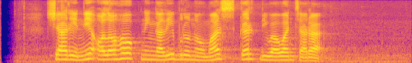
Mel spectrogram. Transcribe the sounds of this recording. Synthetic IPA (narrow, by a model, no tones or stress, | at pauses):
ʃahɾiniʔɔlɔɦɔk̚niŋɡalibɾunɔmarskɨrdiwawaɲt͡ʃaɾa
